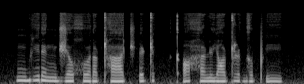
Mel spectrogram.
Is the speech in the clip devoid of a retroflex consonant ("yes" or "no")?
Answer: no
